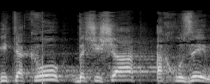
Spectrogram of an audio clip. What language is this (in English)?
Hebrew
